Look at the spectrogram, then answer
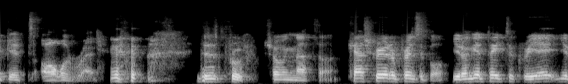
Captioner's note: laughs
